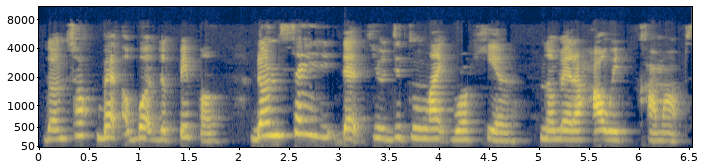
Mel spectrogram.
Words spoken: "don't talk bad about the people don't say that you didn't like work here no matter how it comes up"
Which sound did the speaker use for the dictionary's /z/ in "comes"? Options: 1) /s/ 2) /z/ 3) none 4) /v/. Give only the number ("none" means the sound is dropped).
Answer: 3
